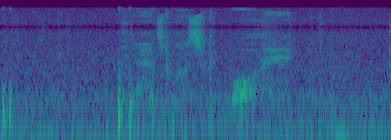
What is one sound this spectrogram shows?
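A cat jumps and lands on a carpet.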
